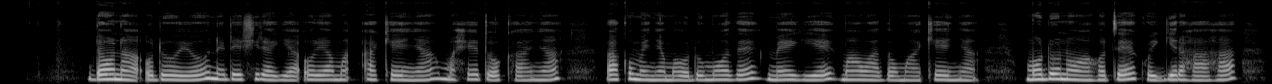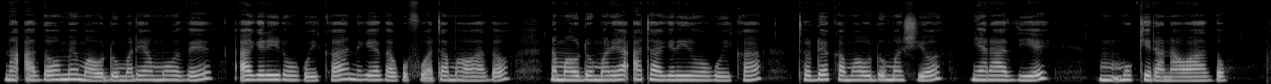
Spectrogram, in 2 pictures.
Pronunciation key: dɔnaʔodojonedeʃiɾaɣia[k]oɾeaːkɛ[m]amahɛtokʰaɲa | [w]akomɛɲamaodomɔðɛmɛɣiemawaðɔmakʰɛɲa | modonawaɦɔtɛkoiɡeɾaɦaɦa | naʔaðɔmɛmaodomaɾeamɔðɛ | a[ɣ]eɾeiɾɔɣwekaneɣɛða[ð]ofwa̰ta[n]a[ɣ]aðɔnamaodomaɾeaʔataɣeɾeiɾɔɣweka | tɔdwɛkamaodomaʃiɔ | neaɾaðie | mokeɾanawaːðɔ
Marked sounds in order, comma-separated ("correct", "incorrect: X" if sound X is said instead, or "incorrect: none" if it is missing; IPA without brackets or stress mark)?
incorrect: ʔ, incorrect: ɲ, incorrect: ɣ, correct, incorrect: ɣ, incorrect: m, incorrect: w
